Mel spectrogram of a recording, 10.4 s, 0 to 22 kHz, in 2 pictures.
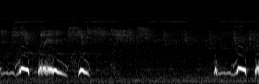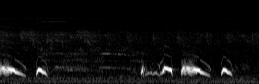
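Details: Spotted dove 'kuk 1' lure call for attracting and training other doves, sounding three times at steady intervals: rapid wavering lead-in notes, a long mellow falling coo, and a crisp short ending note each time.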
